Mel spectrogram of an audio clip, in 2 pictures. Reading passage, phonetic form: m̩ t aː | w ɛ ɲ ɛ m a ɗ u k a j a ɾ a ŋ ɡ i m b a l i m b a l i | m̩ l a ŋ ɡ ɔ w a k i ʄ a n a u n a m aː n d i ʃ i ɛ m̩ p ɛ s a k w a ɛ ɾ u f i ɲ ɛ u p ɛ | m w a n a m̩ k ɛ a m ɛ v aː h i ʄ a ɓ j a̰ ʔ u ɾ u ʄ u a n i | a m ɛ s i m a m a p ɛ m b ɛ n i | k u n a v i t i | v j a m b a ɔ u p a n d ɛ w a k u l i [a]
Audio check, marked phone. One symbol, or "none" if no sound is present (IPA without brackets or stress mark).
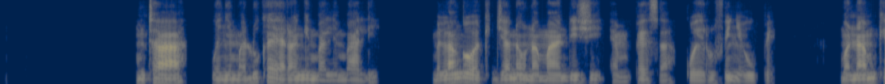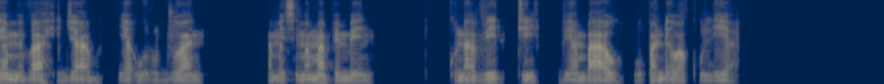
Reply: a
